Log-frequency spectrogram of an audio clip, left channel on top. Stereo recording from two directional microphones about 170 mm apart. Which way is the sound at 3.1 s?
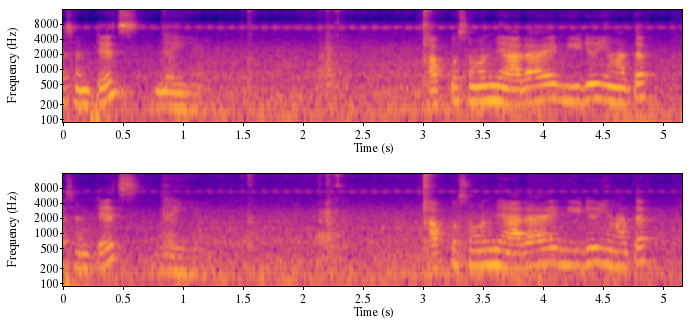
45° left (ahead or behind).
